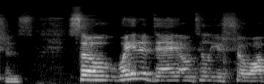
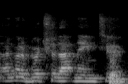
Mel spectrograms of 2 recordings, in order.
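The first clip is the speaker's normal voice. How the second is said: ordinary delivery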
